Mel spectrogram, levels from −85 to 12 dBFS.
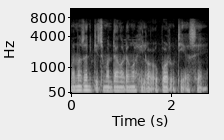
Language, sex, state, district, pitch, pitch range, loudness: Assamese, male, Assam, Hailakandi, 95 Hz, 90-100 Hz, -19 LUFS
